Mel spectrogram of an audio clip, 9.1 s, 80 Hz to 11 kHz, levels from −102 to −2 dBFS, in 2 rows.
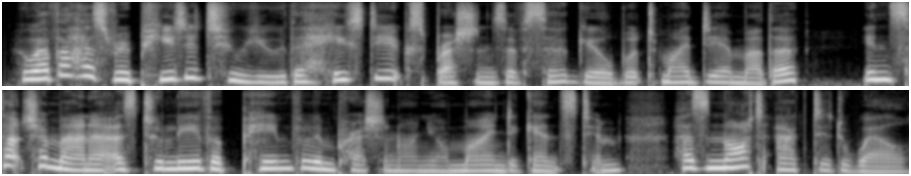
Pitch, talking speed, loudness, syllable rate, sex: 215 Hz, 220 wpm, -22 LUFS, 5.9 syllables/s, female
